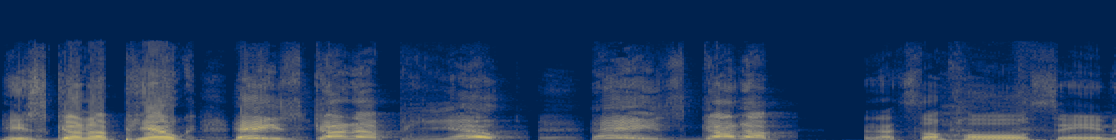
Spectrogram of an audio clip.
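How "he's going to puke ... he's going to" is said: very high, shrill scream, escalating and rising. Act out Vince McMahon in his office at his first meeting with Puke, screaming Vince McMahon impression. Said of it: "He's screaming it in his office".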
